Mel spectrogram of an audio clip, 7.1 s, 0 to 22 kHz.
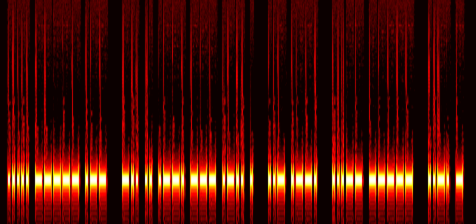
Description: Morse code, heard as a keyed tone, about 36 wpm, 700 Hz. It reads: 50W DIPOLE UP 30 FT
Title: Practice QSO - Exchange 2 - Info - 35wpm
